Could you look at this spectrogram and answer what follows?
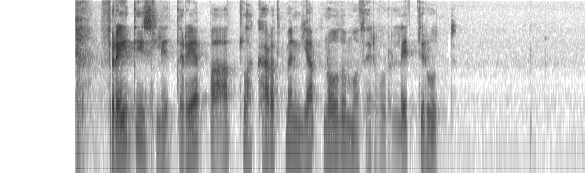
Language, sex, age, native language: Icelandic, male, 40-49, Icelandic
